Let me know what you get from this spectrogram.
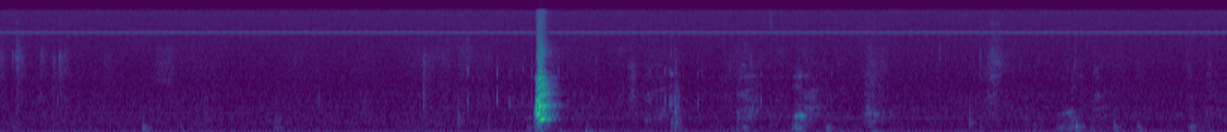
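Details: Nikki the dog trying to get a reluctant companion dog, Nubbs, to play: one sharp, loud bark midway, surrounded by long quiet stretches with faint knocks and small shuffling sounds.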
